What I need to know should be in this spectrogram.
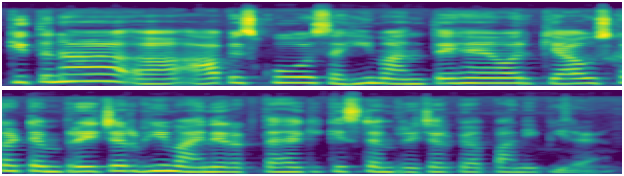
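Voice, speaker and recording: Female health-show host, polite formal questions, slightly high pitch. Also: fairly quick, darkish tone. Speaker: interviewer, host. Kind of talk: interview questions.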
